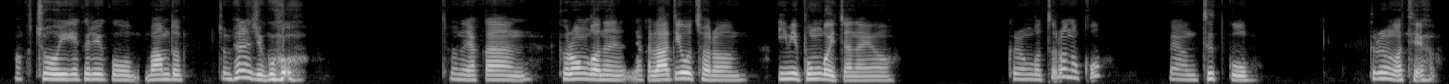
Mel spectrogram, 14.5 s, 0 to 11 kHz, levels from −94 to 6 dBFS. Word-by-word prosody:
아 220 - -10
그쵸. 210 -1 +2
이게 200 0 +3
그리고 195 -4 -1
마음도 195 +1 +1 0.4
좀 220 -3 -5
편해지고. 230 -3 +3 1.4
저는 205 -4 -6
약간 180 0 -1 0.2
그런 215 0 +3
거는 185 -2 +1
약간 180 -1 -4
라디오처럼 185 -3 +3 0.3
이미 220 0 +3
본 210 +2 +2
거 200 -2 +5
있잖아요. 165 0 -4 1.1
그런 205 -2 -6
거 190 - -4
틀어놓고 295 - -5 0.6
그냥 190 -3 -8
듣고 170 -6 -2 1.1
그러는 230 -2 0
것 180 0 0
같아요. 185 +2 -4
195 Hz, 235 characters per minute, -22 LUFS, 180-215 Hz, 1.4 s, 거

